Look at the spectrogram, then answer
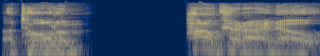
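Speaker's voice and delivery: put-on elderly man's voice. Telling how an old man held everybody's attention while pointing at his shoes, imitating an old man's voice. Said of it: "I'll just do his voice".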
